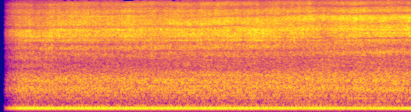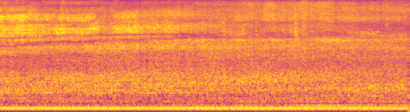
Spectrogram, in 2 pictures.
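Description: John Deere tractor's diesel engine running steadily under load as it pulls a Kuhn Cultimer cultivator.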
